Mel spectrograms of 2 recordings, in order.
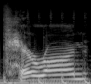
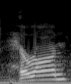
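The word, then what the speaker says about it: Charon: actually threatening and two the Greek pronunciation has a silent k sound so even though in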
